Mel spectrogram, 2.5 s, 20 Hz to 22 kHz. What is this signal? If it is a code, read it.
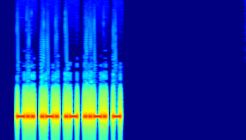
Morse code, heard as a keyed tone, about 52 wpm, 700 Hz. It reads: DRAFT
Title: Top 1751-2000 Words 50wpm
